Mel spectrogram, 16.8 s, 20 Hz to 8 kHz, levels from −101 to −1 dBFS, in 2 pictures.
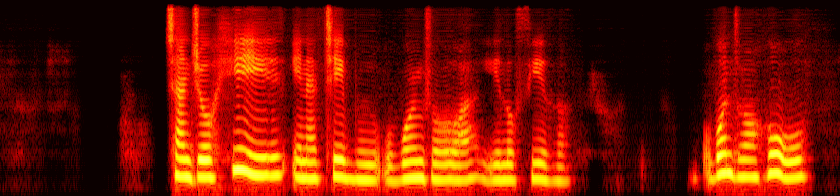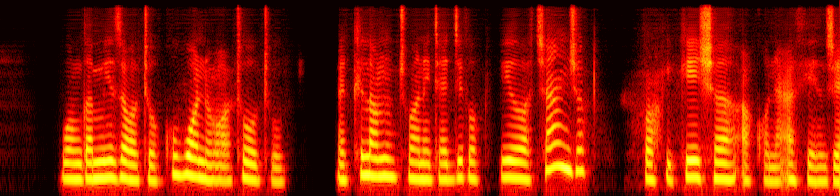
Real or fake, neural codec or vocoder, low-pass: fake; codec, 16 kHz, 0.3 kbps, FocalCodec; 7.2 kHz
